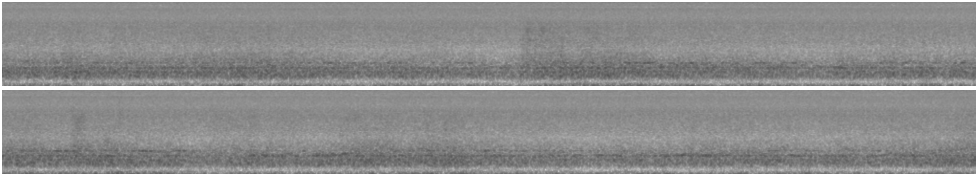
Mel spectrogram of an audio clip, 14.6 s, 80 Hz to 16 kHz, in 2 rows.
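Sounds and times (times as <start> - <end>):
low wind: 0.0 - 14.6.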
